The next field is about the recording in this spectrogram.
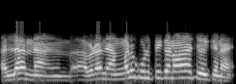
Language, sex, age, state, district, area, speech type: Malayalam, female, 45-60, Kerala, Wayanad, rural, conversation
